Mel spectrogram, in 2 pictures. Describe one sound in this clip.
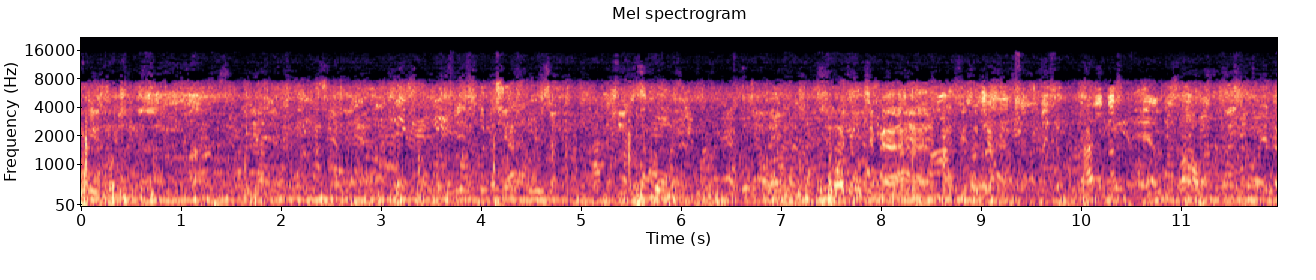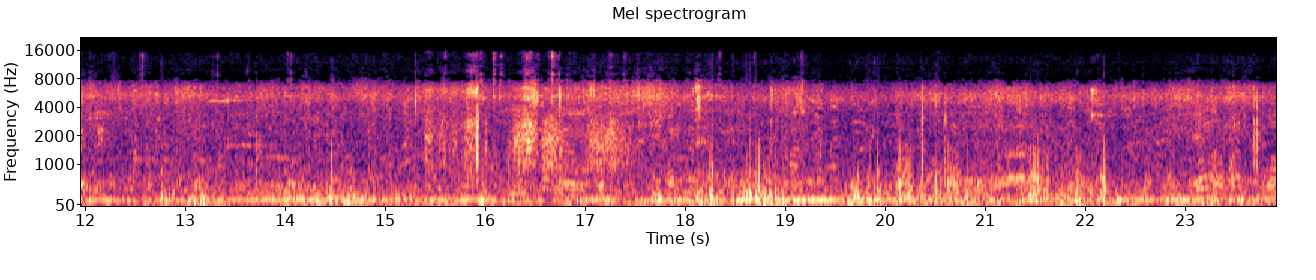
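A crowd chatters outdoors nearby.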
